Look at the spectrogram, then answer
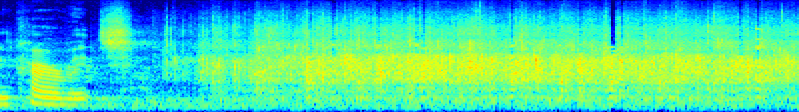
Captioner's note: applause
